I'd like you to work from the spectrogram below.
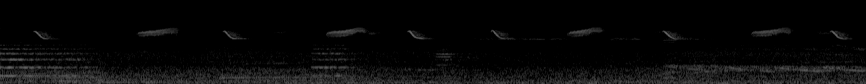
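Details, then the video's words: A female Dark-grey Bush Chat perched on a deodar twig in the western Himalaya, guarding its nest, gives loud, high, thin notes about once a second, alternating a sharp falling whistle with an upslurred chip, over a low rumble. "Dark-grey Bush Chat is a cute little diminutive bird with a loud call"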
